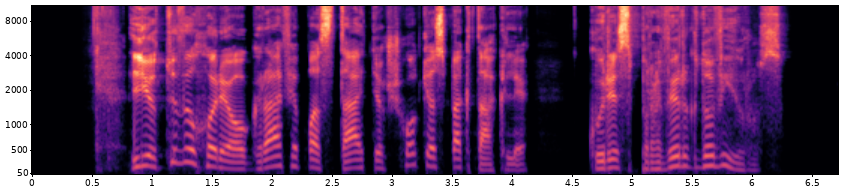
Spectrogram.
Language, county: Lithuanian, Klaipėda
